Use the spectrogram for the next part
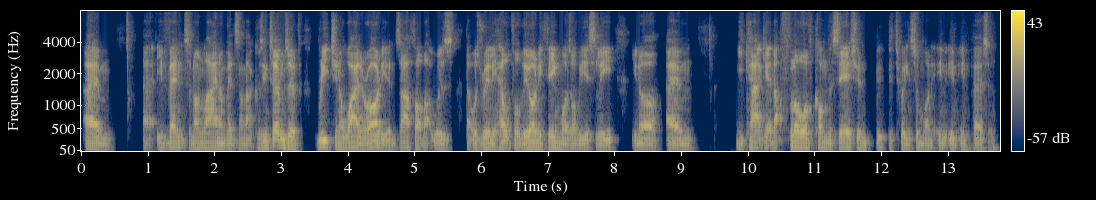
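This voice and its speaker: Male podcast host, broad Yorkshire accent, low pitch, bright forceful tone, halting casual delivery with repeated words. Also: steady tone. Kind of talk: casual interview chat.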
